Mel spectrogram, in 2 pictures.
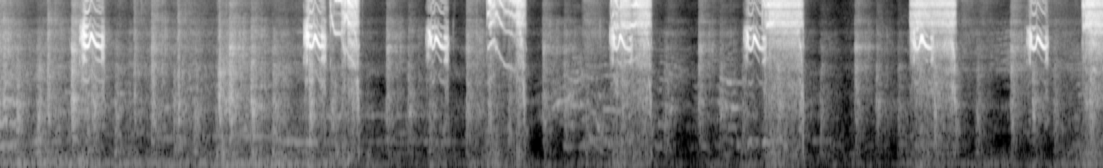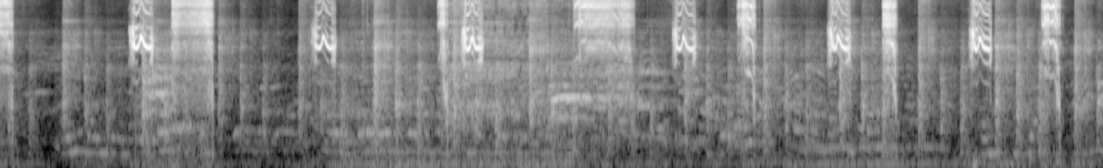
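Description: Fledgling songbird calling from its nest: short, sharp, high-pitched chirps repeated about every one to two seconds, coming closer together in the last few seconds.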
